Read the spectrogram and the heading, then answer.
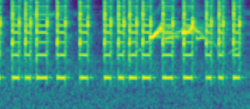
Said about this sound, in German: So wurden zum ersten Mal sprachliche Signale durch elektrische Leitungen übermittelt. Aber am Ende der Leitung kamen erstmal nur lange und kurze Töne raus, die man wieder in Wörter umwandeln musste. Also noch keine gesprochenen Sätze wie heute.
